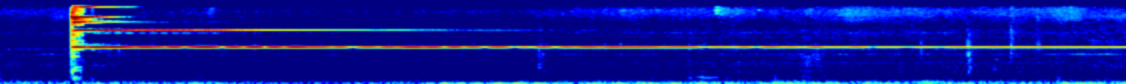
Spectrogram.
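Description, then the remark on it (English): A single meditation bell is struck once to end a meditation, its bright, clear tone ringing out and slowly fading over several seconds amid otherwise quiet surroundings. “And when you hear the bell, you can slowly open your eyes and we'll end the meditation.”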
